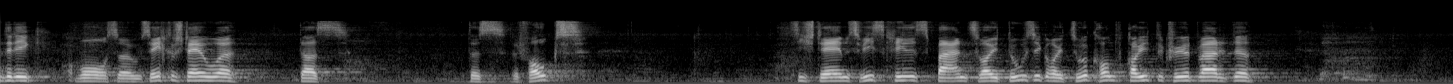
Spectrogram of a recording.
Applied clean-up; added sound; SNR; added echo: none; none; none; none.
